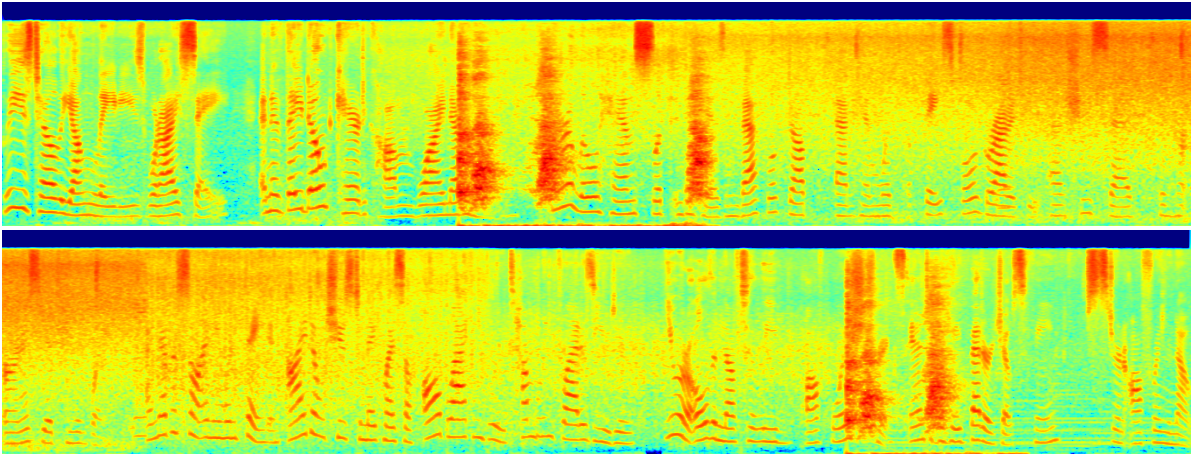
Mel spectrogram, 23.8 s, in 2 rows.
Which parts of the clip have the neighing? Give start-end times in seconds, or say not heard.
not heard.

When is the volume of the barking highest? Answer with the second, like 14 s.
5 s.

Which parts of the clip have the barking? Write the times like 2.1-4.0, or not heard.
4.5-7.2, 20.3-22.1.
